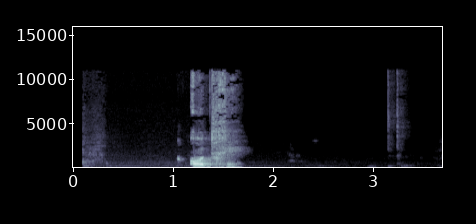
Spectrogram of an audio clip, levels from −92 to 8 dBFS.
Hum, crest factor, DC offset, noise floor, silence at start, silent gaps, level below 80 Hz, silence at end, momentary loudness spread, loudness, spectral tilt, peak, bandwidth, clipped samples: none; 22 dB; under 0.1%; -77 dBFS; 1.05 s; none; -60 dBFS; 2 s; 23 LU; -17 LUFS; -4 dB/octave; 0 dBFS; 11.5 kHz; under 0.1%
